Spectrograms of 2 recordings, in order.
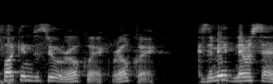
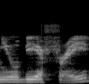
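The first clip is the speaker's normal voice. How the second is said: unhinged, crazed, screaming demon voice; 2 semitones lower than usual. Retelling the words of a bloody demon figure, in a crazy demon voice. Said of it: "in, like, this crazy-ass voice".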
